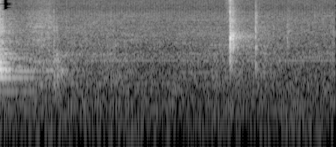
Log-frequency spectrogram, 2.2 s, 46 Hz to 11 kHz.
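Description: Metal clink ringing briefly and fading, then one sharp click about one and a half seconds in: the steel propane cylinder and its mounting ring on a Tennant M20 floor scrubber being handled during a tank change.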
